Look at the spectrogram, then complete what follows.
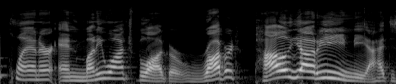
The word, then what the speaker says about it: Pagliarini: How was the pronunciation? You know what? I'm actually really impressed. Let's do it one more time. Pagliarini. Pagliarini.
